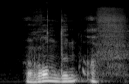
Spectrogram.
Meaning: inflection of afronden: 1. plural present indicative 2. plural present subjunctive
- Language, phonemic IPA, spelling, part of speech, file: Dutch, /ˈrɔndə(n) ˈɑf/, ronden af, verb, Nl-ronden af.ogg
